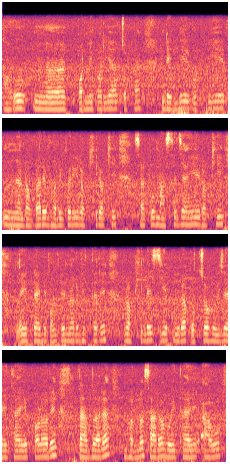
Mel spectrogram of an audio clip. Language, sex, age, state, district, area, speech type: Odia, female, 60+, Odisha, Ganjam, urban, spontaneous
